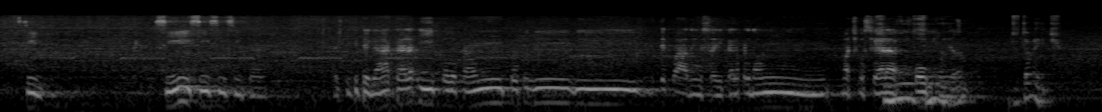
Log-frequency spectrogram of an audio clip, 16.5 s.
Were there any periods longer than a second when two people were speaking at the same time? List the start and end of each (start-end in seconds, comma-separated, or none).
13.2-14.5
